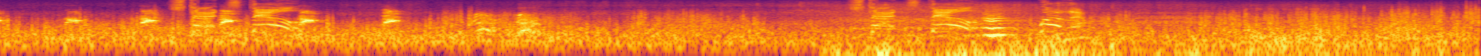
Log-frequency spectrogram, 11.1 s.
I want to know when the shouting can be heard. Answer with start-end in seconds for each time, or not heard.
1.3-2.3, 6.4-8.2.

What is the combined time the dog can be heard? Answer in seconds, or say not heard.
4 s.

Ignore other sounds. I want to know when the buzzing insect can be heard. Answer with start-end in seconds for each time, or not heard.
6.2-11.0.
